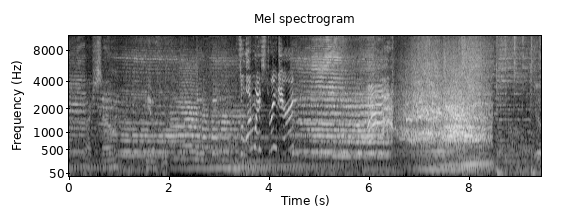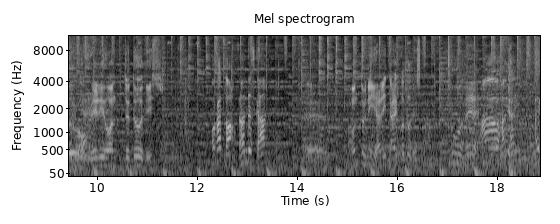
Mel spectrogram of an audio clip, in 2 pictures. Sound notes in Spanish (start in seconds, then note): 5.7 grita; 12.2 hablando japonés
